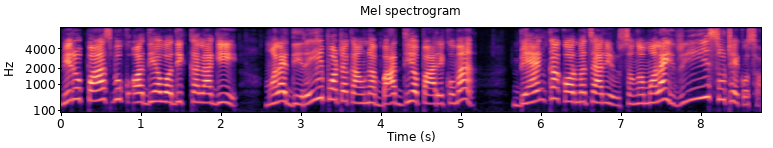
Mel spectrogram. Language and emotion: Nepali, angry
